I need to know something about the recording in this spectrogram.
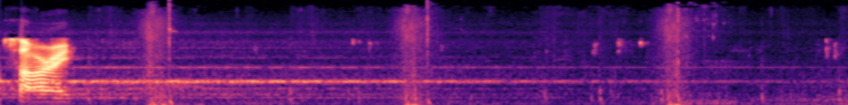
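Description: An axe thuds into a body with wet chopping blows.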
